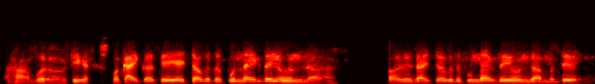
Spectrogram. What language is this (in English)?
Marathi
